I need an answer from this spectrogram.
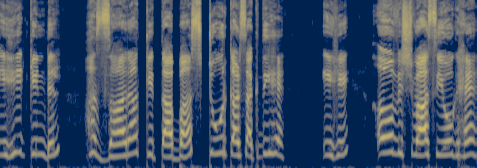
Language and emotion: Punjabi, surprised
